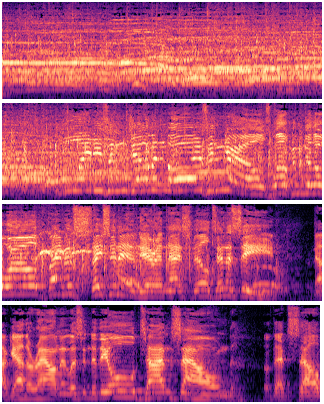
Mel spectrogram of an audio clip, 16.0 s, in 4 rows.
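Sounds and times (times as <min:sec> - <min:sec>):
audience applause and cheering: 0:00.0 - 0:11.6
speech: 0:08.9 - 0:15.9.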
